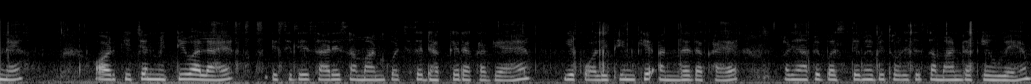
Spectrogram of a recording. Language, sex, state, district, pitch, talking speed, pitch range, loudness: Hindi, female, Bihar, Jahanabad, 220 Hz, 205 wpm, 210-230 Hz, -30 LUFS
